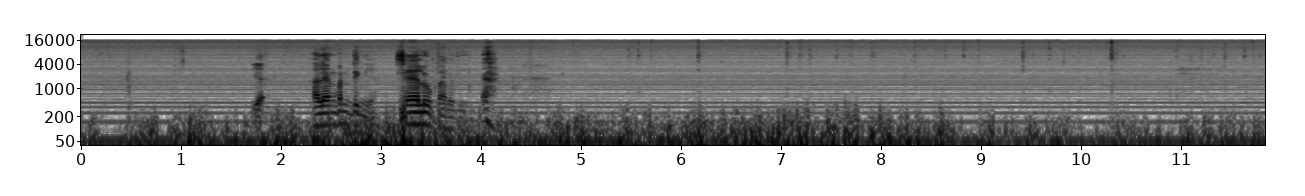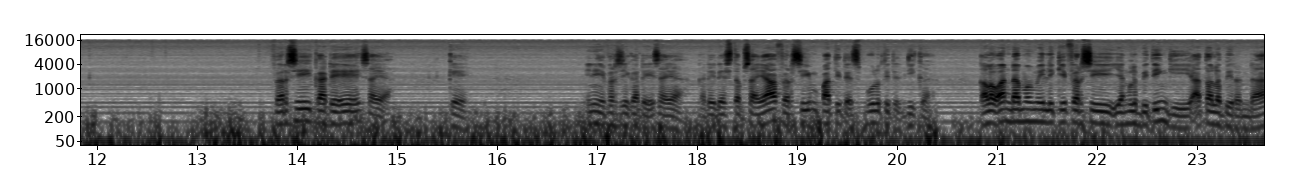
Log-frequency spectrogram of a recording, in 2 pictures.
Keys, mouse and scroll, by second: 0.4 click, 1.7 ctrl+alt+t, 5.4-12.6 typing, 15.1-16.2 drag, 17.7-19.7 drag.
